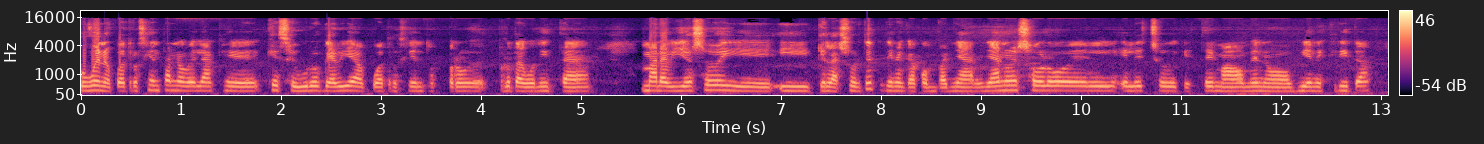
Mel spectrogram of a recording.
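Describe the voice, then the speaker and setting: A woman speaks at a medium pitch and a fairly slow pace. Her intonation is monotone and flat, with hardly any pauses. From Spain, Murcia region (Lorca). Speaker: novelist. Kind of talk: interview. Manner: hesitant, self-correcting.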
